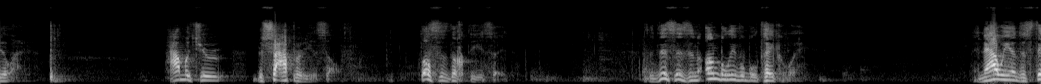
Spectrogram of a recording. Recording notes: Shiur recorded in Yeshivas Ohr Reuven, Monsey, NY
